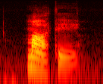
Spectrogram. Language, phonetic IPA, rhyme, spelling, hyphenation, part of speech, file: Hungarian, [ˈmaːteː], -teː, Máté, Má‧té, proper noun, Hu-Máté.ogg
- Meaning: 1. a male given name, equivalent to English Matthew 2. Matthew, the Gospel of Matthew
